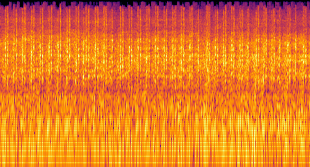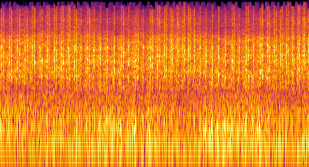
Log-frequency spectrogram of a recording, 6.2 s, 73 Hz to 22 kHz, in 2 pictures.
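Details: Rebuilt Suzuki SJ410 F10A engine on its first start, temporarily bolted to a frame with a makeshift wiring harness: fast, even ticking idle with a harsh, buzzy edge and a faint uneven beat; a small problem remains, cause unclear.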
